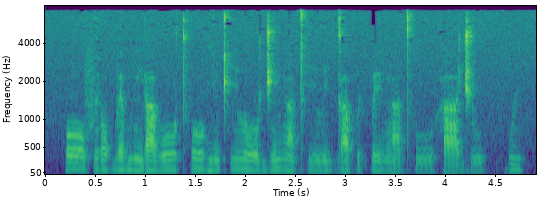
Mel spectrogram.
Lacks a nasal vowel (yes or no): no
